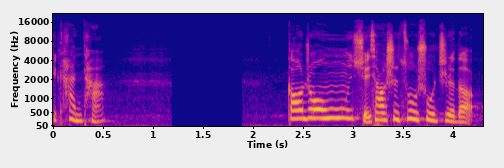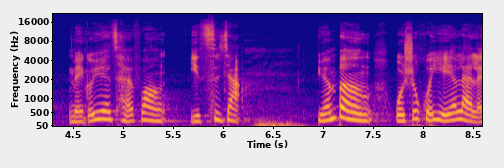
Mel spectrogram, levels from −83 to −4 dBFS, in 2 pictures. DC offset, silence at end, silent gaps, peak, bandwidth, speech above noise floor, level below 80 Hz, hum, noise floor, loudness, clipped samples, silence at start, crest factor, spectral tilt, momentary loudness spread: under 0.1%; 0 s; 1.19-1.88 s; -4 dBFS; 18 kHz; 32 dB; -42 dBFS; none; -53 dBFS; -21 LUFS; under 0.1%; 0 s; 20 dB; -3.5 dB/octave; 12 LU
